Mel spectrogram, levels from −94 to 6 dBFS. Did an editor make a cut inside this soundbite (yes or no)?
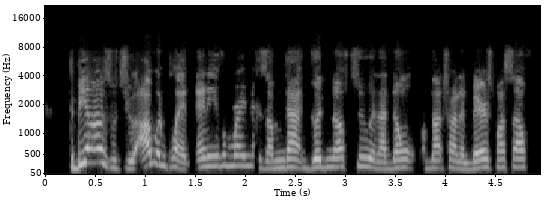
yes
